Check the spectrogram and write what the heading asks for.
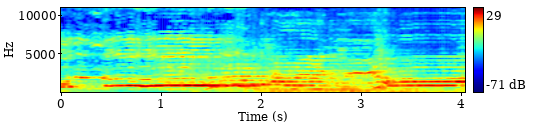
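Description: Woman musical-theatre singer with band accompaniment: a quick sliding vocal run, then a long belted note held steady from about three seconds in.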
